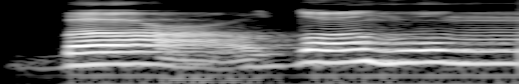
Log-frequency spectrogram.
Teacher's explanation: mim sukun bertemu ba, menjadi Ikhfa Safawi, dipanjangkan dua harakat.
